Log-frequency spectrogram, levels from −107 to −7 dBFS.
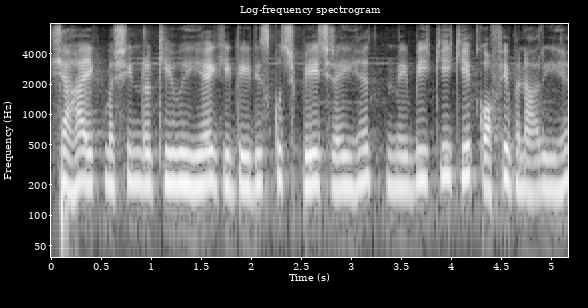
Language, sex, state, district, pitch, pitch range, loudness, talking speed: Hindi, female, Maharashtra, Chandrapur, 205 Hz, 195-220 Hz, -17 LUFS, 230 wpm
